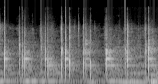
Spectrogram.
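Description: A small group claps for a young entrepreneur guest in a steady, even rhythm of about four claps per second, sharp bright hits over a low background hum, with no talking.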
